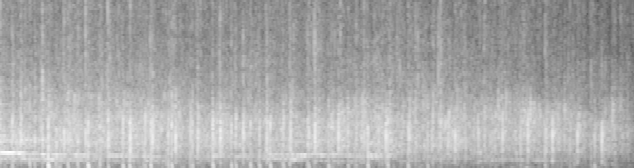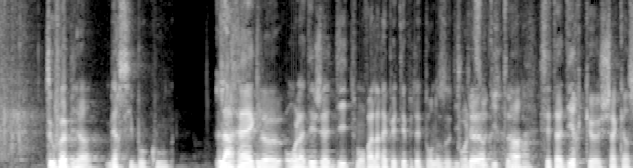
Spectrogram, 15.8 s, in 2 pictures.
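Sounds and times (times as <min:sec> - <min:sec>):
studio audience applauding: 0:00.0 - 0:08.4
speech: 0:08.6 - 0:15.8.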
